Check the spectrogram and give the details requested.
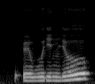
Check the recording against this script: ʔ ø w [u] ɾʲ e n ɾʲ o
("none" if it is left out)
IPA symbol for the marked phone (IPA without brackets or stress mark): u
